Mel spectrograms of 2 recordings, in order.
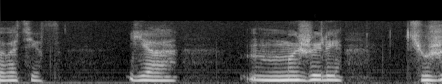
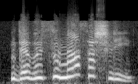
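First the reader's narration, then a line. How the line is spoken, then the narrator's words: Exclamation. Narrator (Russian): Воскликнула Персида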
